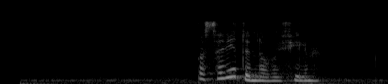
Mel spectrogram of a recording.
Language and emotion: Russian, neutral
